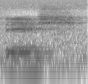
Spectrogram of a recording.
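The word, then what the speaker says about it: Phish: Does anybody know the band Fish? Spelled with a PH instead of an F.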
